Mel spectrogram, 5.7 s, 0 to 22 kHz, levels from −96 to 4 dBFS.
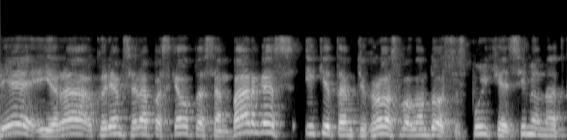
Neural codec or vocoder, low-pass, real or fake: none; 7.2 kHz; real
